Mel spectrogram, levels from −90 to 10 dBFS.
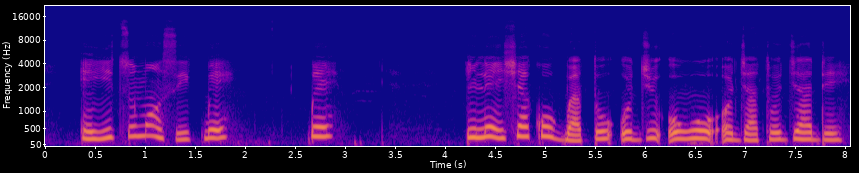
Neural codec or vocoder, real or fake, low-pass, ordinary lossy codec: none; real; 14.4 kHz; none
